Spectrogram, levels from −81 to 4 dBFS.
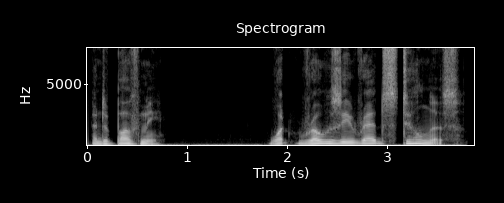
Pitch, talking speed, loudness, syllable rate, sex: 125 Hz, 95 wpm, -19 LUFS, 4.1 syllables/s, male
